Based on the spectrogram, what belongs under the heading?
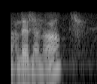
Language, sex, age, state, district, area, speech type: Telugu, male, 18-30, Andhra Pradesh, Eluru, urban, conversation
